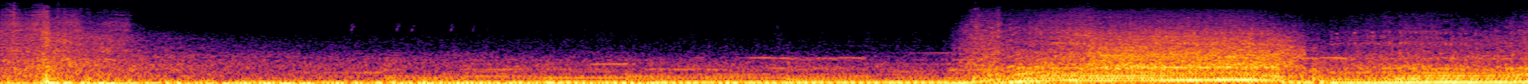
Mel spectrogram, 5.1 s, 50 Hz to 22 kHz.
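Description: A car in the Forza Horizon 4 racing game revs and accelerates, its engine note climbing through the gears, then tires squeal in a long skid before the engine settles back. Loud and close, with no talk.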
